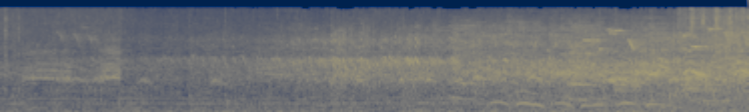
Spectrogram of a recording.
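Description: A large flock of crows cawing in a dense, overlapping din that grows steadily louder, heard in a TV drama's soundtrack.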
